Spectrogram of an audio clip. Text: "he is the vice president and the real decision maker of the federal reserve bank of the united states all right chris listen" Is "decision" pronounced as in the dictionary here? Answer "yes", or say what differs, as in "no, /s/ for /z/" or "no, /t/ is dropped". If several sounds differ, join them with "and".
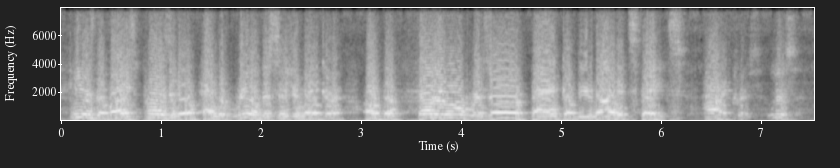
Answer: yes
